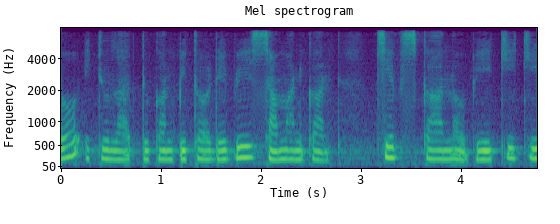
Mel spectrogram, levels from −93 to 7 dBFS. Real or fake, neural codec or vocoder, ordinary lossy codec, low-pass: fake; codec, 16 kHz in and 24 kHz out, 1 kbps, XY-Tokenizer; none; 7.2 kHz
